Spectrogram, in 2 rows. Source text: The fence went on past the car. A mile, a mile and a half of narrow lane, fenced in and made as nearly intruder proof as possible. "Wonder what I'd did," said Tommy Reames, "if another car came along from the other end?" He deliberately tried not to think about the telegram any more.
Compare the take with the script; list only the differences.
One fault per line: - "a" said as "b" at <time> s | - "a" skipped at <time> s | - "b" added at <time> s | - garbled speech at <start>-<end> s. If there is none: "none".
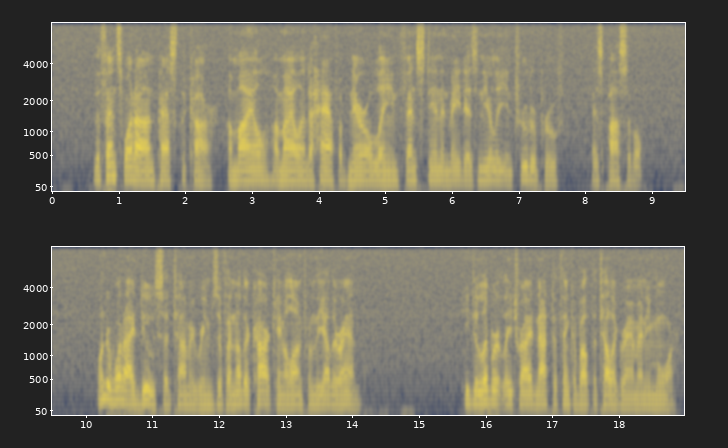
- "did" said as "do" at 10.8 s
